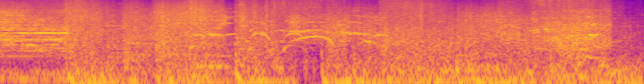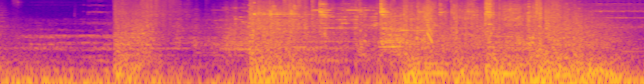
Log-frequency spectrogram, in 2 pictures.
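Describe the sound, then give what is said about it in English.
An eastbound freight train derailing makes a loud, continuous crashing roar of heavy booms and grinding metal, with a couple of brief lulls before the din surges again. “An eastbound freighter derailed.”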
